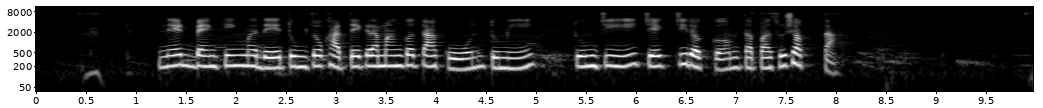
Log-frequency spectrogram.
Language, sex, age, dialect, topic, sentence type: Marathi, female, 25-30, Southern Konkan, banking, statement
